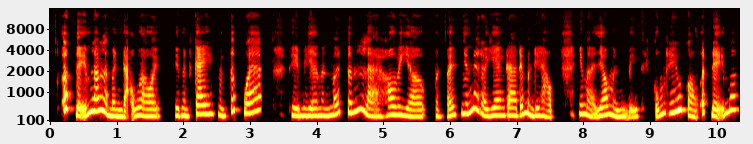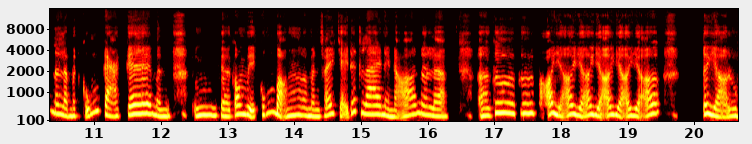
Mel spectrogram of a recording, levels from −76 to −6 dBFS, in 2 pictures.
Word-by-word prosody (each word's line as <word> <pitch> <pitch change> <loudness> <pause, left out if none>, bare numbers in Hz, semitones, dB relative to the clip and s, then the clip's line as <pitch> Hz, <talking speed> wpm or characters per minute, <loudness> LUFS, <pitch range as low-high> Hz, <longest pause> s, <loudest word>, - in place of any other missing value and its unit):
ít 430 +3 +5
điểm - - +3
lắm 385 +2 +5
là 355 - +3
mình 225 -3 +2
đậu 215 +3 0
rồi, 225 -2 0 0.2
thì 240 - 0
mình 235 -2 0
cay, 295 +1 +2
mình 235 -3 -1
tức 410 +2 +1
quá. 345 +7 +1 0.4
Thì 240 -2 0
bây 235 0 0
giờ 235 0 +1
mình 240 +1 +1
mới 300 +5 -1
tính 340 +3 +1
là 225 -3 -2
thôi 270 +1 +1
bây 265 -1 +1
giờ 210 -2 0 0.2
mình 215 -1 -5
phải 240 +6 -1
nhín 310 +2 0
cái 450 -2 +1
thời 230 -6 0
gian 250 +1 0
ra 245 -1 0
để 265 +3 -2
mình 310 -6 +2
đi 240 - 0
học. 215 -4 -3 0.4
Nhưng 295 0 -1
mà 245 - -1
do 255 +4 +1
mình 215 -5 0
bị 210 - -2
th - - -24
cũng 300 +5 -2
thiếu 355 +6 +4
còn 215 -3 -2
ít 320 0 -2
điểm 245 - +1
á - - +1
nên 300 -2 +1
là 240 -4 +1
mình 225 0 -2
cũng 365 +6 -1
cà 230 -5 +1
kê, 300 +2 +4
mình, 220 -5 0 0.3
ừ, 240 - -2 0.5
công 285 +1 +3
việc 215 -4 +3
cũng 270 +4 -4
bận, 255 0 +2
rồi 250 -2 -2
mình 220 -2 +1
phải 280 +5 +1
chạy - - -3
deadline 295 -6 +1
này 250 -5 +1
nọ 235 +6 -1
nên 280 -3 0
là, 225 -2 0 0.4
ờ, 225 - -1
cứ 330 -1 +3
cứ 315 0 +1
bỏ 300 - -1
dở, 280 -1 +2
dở, 255 -4 +2
dở, 260 -1 +1
dở, 260 -6 +1
dở 250 +6 0 0.7
tới 295 -1 +3
giờ 230 -5 +1
luôn. 230 0 0
260 Hz, 230 wpm, -19 LUFS, 230-300 Hz, 0.7 s, ít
